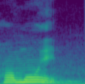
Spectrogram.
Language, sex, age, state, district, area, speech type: Assamese, female, 45-60, Assam, Charaideo, urban, read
